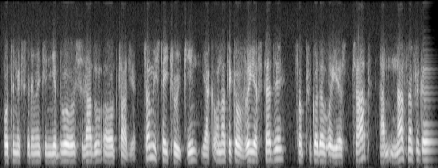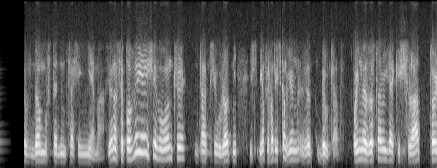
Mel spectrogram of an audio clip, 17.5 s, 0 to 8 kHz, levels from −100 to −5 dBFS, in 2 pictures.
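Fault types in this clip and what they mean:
Call audio freeze: From 8.48 to 9.26 s the sound stalls for about 0.76 s. The last sound is stretched into a fading buzz or hiss, then about 0.33 s of silence. It resumes where it stopped, so nothing is lost. Delayed packets draining the jitter buffer are the likely cause.
Jitter buffer speed-up: From 13.37 to 15.94 s the audio runs about 1.29 times faster at unchanged pitch and sounds hurried. The receiver cut many tiny pitch-period slices, roughly 0.7 s in total, to shrink the built-up delay.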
